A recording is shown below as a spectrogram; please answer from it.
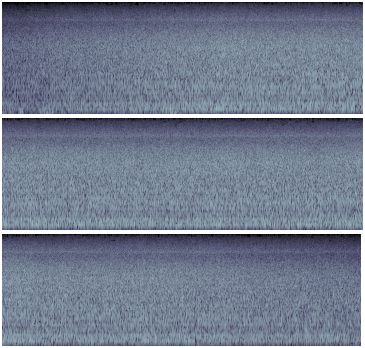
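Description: Water rushing steadily down a small rocky woodland waterfall and brook, swelling in over the first couple of seconds and then holding even.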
